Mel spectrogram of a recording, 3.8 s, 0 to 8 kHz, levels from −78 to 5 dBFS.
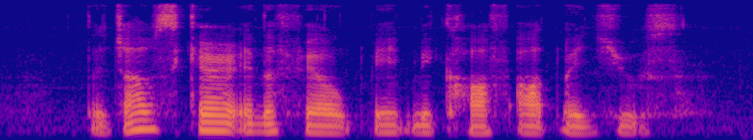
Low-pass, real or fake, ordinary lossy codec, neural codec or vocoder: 7.2 kHz; real; none; none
